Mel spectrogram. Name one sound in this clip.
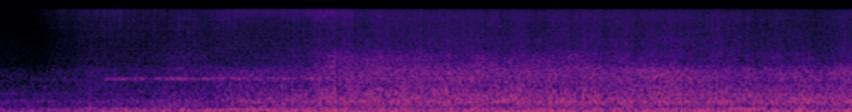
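A jet engine roars loudly as a craft lifts off and speeds away.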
